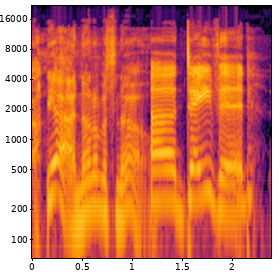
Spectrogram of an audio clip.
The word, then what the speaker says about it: D4VD: David. But it's spelled D4VD.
